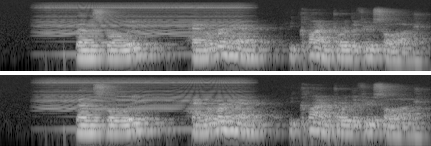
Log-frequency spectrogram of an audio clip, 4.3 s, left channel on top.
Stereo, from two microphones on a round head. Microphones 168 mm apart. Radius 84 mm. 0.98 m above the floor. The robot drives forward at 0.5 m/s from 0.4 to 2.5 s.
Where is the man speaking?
45° left (ahead or behind), 3 m; by 4.2 s 35° left (ahead or behind), 3.5 m.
